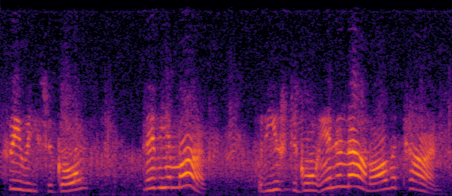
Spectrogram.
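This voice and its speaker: A woman's voice: high-pitched, animated, normal speed. A woman playing an earnest, streetwise seven-year-old American boy, plain-spoken and insistent, in a 1950s radio drama. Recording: muffled, hissy 1950s radio recording.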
